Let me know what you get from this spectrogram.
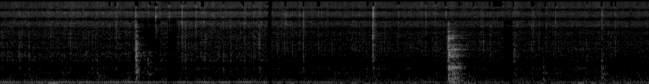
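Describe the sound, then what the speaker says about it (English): Soft, steady sizzling of onions frying in a pan for pad thai, with occasional scrapes and clinks of stirring, quiet and close. "while your onions are frying"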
